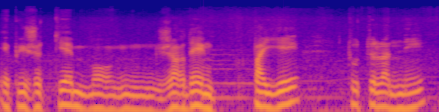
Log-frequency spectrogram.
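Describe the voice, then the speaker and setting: The delivery from this man is very slow. His voice sits at a medium pitch. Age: 70s. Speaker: retired gardener and basket maker. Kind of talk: interview testimony. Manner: halting, many hesitations; clear, steady delivery.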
